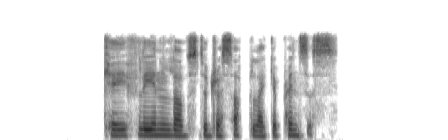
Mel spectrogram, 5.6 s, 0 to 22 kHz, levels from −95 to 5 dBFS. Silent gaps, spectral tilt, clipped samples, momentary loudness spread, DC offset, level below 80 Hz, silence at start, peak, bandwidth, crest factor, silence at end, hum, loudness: none; -3.5 dB/octave; under 0.1%; 7 LU; under 0.1%; -62 dBFS; 1.3 s; -6 dBFS; 8.4 kHz; 20 dB; 1.4 s; none; -22 LUFS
